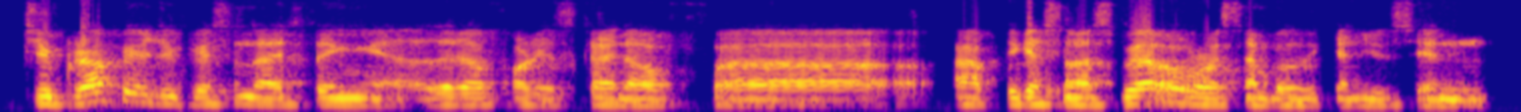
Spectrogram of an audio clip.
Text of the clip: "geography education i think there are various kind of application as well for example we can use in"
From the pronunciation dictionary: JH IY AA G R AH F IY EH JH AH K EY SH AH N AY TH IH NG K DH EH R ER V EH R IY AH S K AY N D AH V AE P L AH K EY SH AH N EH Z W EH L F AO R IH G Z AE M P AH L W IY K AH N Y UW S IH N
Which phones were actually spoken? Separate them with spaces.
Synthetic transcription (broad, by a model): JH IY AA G R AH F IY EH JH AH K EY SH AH N AY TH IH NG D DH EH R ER F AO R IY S K AY N D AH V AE P L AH K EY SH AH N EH S W EH L F AO R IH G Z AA M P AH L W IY K AH N Y UW S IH N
